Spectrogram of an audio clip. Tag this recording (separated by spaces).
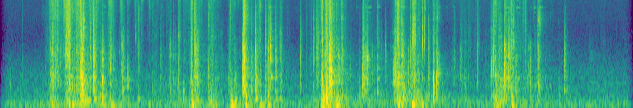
can trash bin thud noise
